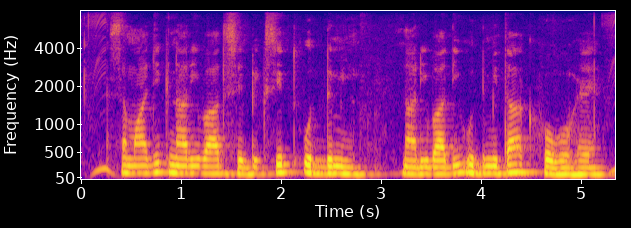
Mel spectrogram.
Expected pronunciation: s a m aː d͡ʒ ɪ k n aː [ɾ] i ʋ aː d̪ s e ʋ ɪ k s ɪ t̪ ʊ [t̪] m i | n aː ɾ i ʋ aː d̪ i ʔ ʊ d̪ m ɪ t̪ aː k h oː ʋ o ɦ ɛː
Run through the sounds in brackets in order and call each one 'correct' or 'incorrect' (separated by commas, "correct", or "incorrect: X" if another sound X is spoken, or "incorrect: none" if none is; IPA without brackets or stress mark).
correct, incorrect: d̪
